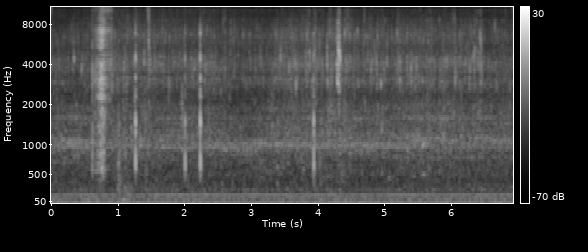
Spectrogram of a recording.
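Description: Water lapping and splashing against a small boat's hull over a steady low rumble, with a few short sharp clicks and knocks.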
